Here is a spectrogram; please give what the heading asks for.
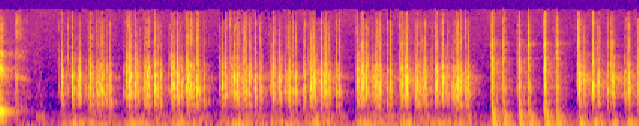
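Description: Rapid, continuous typing on a computer keyboard, with dense clicky keystrokes in quick bursts and brief pauses, ending in a few separate sharp key taps.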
